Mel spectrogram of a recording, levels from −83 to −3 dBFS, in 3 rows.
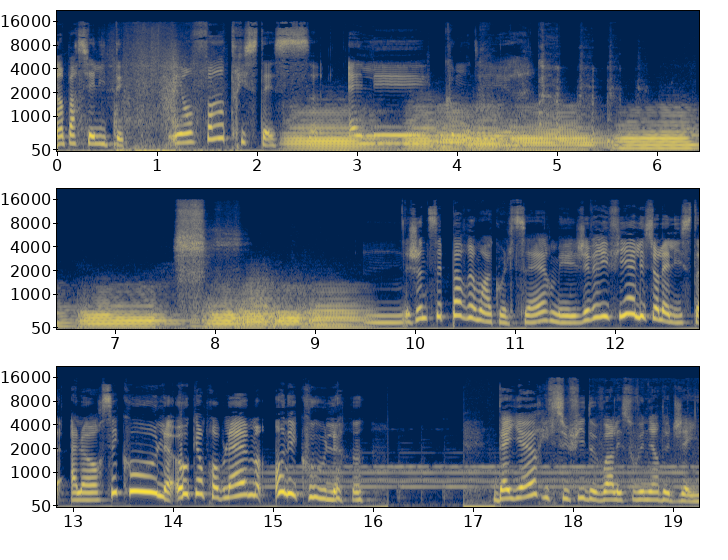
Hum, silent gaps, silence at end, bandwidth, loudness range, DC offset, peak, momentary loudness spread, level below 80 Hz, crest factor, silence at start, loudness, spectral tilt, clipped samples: none; none; 0 s; 16 kHz; 5 LU; 1%; -2 dBFS; 9 LU; -36 dBFS; 14 dB; 0 s; -17 LUFS; -5.5 dB/octave; under 0.1%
